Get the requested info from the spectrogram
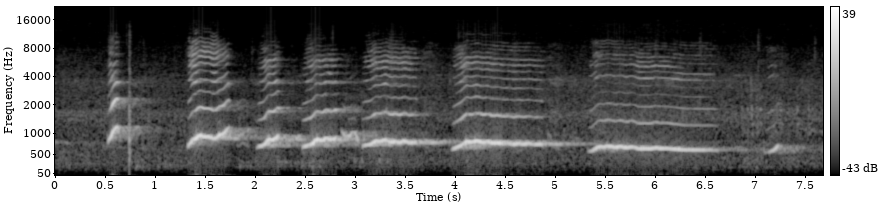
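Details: Captive lar gibbon at Zoo Opole, 2015. Strong, resonant hooting notes stretch into long sustained wails that slide slightly downward, followed by a brief quiet pause and one final short hoot.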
